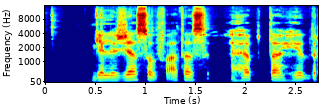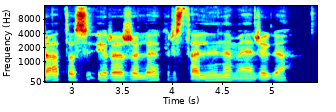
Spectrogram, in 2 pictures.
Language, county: Lithuanian, Kaunas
